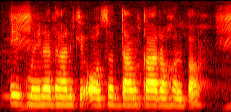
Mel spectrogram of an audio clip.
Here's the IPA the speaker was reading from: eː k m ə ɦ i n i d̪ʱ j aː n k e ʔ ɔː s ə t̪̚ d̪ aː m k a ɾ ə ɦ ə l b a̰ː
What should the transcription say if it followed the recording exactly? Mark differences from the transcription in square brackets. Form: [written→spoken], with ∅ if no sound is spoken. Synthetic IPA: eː k m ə ɦ i n [i→a] d̪ʱ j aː n k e ʔ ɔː s ə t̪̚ d̪ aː m k a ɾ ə ɦ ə l b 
